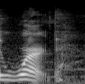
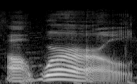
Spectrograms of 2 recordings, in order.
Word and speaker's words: world: 好，这边呢老师再仔细的讲解一下 Of all the books in the world，就是说在世界的所有的书里面，这边呢我们要特别注意一下这个 world 的这个发音哦，它不是 word 也不是 word world，就是你的舌头呢很明显的翘起来，要发这个 L 的这个 O 的这个声音， world world。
